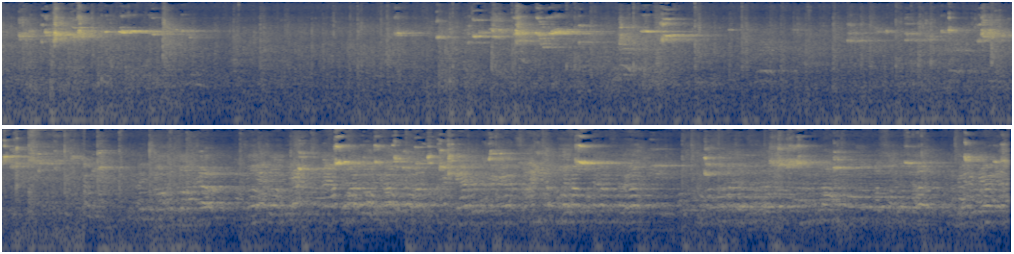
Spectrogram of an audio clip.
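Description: Basketballs bounce on a hard floor in a large echoing hall.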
